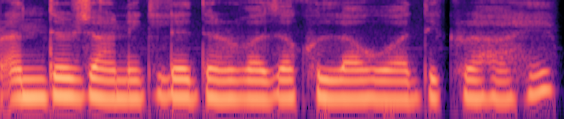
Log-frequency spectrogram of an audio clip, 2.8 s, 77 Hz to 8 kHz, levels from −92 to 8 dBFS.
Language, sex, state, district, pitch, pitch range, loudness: Hindi, female, Arunachal Pradesh, Longding, 180 Hz, 175-185 Hz, -16 LUFS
